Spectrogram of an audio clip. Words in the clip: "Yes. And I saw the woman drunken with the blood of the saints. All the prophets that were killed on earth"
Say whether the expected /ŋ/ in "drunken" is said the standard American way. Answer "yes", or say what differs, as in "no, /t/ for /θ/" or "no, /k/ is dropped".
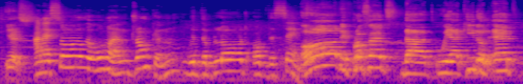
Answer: yes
